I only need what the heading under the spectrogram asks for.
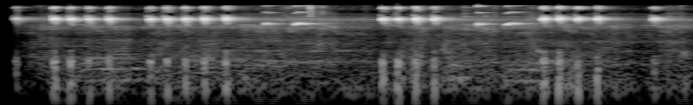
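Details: Blue-crowned hanging parrot, twin birds calling companions: rapid series of very high, thin, sharp chips in bursts of four to six, with brief lower slurred notes between bursts, repeated through the clip.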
